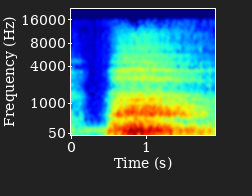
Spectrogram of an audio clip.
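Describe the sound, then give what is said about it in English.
A single deep breath: after a short quiet moment, a broad, airy rush of air rises quickly and holds steady for more than a second before gently easing off. “Take a deep breath”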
